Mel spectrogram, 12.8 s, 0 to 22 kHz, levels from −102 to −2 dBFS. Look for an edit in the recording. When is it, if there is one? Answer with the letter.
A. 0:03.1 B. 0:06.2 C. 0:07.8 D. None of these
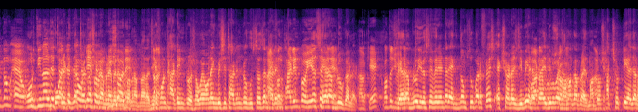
A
